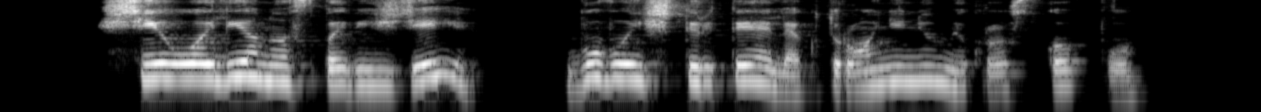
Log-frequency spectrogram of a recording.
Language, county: Lithuanian, Marijampolė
